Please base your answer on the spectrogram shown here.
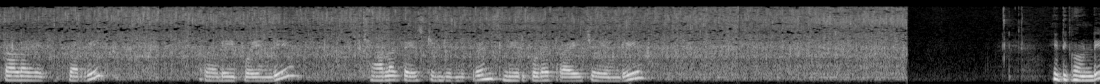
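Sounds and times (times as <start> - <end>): curry sizzling in a pan: 0.0 - 9.1.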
